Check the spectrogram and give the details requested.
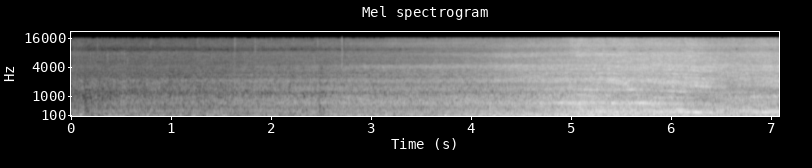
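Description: ICE high-speed train approaching and passing close by: a rushing rumble that swells steadily from about three seconds in, with a few steady whining tones over it once the power car is near.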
